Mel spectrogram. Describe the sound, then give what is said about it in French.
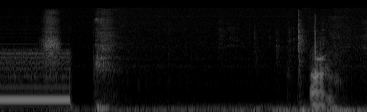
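Ringing tone of an outgoing telephone call: a single steady, even tone that stops after under a second. Quiet background noise follows, and a voice comes in near the end. “Que ça sonne en direct. On appelle. Et on va voir ce que ça donne. J'espère juste que ça va répondre.”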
